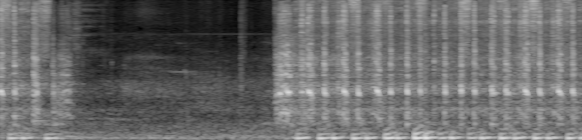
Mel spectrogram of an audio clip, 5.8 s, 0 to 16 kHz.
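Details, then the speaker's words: Kawasaki Vulcan 800 motorcycle, fuel petcock switched between reserve and prime, fuel leaking: rough uneven firing bursts, pause, then cranking with ragged pulses that never settle into idle; cranks and dies, fuel starvation suspected. "Now it sounds like it's not getting none, right? Yeah. Hold on, maybe. That joint sounded good though for a second. Thought she was ready to go."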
